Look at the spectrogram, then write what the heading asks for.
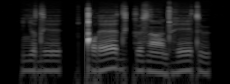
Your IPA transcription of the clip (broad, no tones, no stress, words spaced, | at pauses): ʎədɪː | ǃɔɾɛːdɪ køzãː ɖʱeːtʉ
